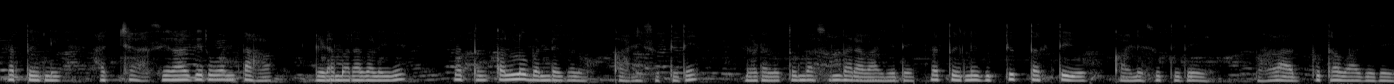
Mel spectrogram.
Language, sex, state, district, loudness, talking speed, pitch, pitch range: Kannada, female, Karnataka, Bellary, -32 LUFS, 85 wpm, 195 Hz, 180-210 Hz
